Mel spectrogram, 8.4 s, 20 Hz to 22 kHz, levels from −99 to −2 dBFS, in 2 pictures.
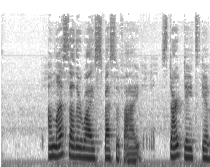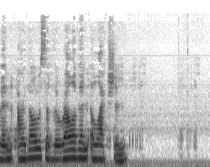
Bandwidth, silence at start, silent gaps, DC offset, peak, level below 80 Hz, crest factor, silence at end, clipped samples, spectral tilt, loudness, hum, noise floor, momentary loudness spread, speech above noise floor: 16 kHz; 0.95 s; none; under 0.1%; -4 dBFS; -50 dBFS; 18 dB; 1.65 s; under 0.1%; -6.5 dB/octave; -21 LUFS; none; -52 dBFS; 9 LU; 32 dB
